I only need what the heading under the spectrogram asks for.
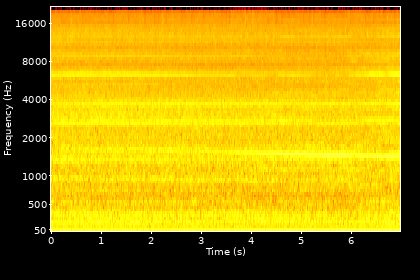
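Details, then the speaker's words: Jaguar XJ6 X300 non-supercharged engine, one-minute run after replacing both serpentine belts: even hum with a faint steady high whine from the belt drive, no squeal or slapping; new belts running fine. "Then we're going to start the engine. We're going to let it run for 1 minute."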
